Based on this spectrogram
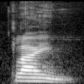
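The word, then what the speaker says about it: climb: রম থাম নাম lame ক্লাইম succumb ক্যাটাকম প্রত্যেকটি এমবি আছে কিন্তু এর পরে কোন ভাল নাই এজন্য বি উচ্চারিত হয় না এবার অর্থ দেখি জ্যাম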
